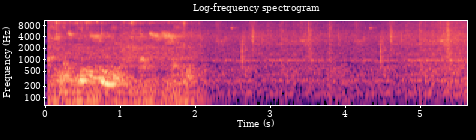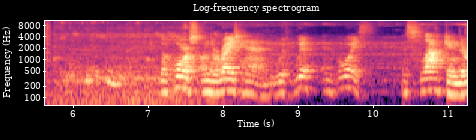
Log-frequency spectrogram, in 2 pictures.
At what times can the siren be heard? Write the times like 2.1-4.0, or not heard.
not heard.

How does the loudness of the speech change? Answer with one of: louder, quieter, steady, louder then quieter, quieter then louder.
quieter then louder.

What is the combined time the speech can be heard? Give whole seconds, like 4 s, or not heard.
4 s.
